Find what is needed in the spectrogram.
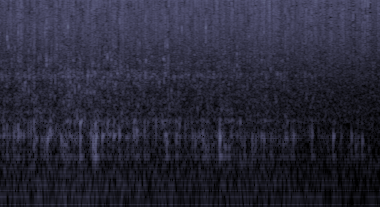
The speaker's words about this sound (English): Its rays reflected on the thousands of little streams that came falling down through the rocks.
